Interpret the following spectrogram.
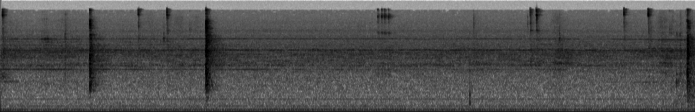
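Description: Two short computer mouse clicks, about a second and two and a half seconds in, with a few fainter ticks later, over a faint steady low hum.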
